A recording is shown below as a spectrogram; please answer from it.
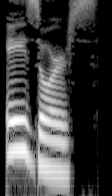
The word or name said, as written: azores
